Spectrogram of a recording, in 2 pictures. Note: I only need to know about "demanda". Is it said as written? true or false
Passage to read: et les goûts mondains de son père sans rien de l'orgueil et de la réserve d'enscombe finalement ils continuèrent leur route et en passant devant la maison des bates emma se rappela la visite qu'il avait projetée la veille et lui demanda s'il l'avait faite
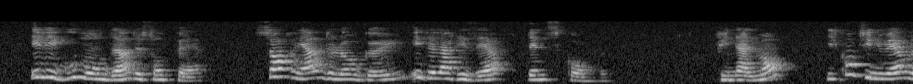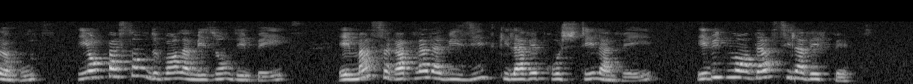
true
